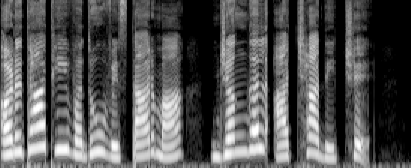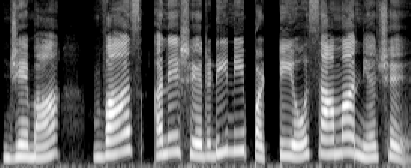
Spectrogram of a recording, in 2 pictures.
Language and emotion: Gujarati, neutral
